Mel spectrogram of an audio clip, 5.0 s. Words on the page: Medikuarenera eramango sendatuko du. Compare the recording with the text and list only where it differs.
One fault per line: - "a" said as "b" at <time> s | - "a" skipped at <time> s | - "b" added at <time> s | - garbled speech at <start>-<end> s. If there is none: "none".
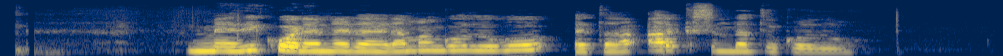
- "dugu eta hark" added at 2.4 s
